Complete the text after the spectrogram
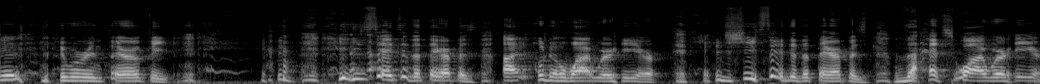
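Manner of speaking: talking through laughter. Telling a funny therapy story to another speaker, laughing while talking. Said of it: "I'm laughing because".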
